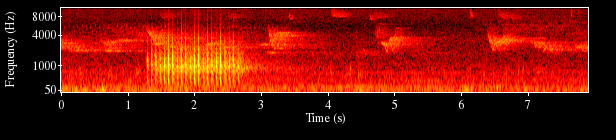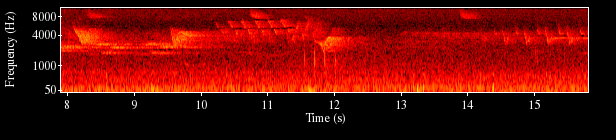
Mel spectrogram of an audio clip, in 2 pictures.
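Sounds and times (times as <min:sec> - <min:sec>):
Downy Woodpecker Picoides pubescens whinny: 0:00.2 - 0:03.6.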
